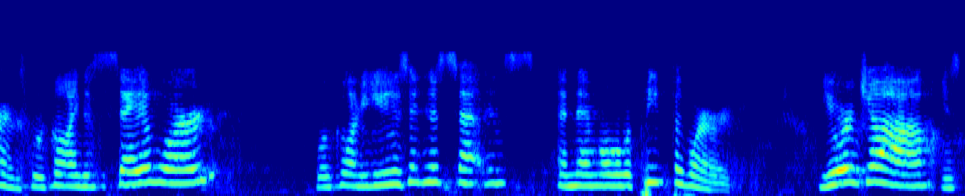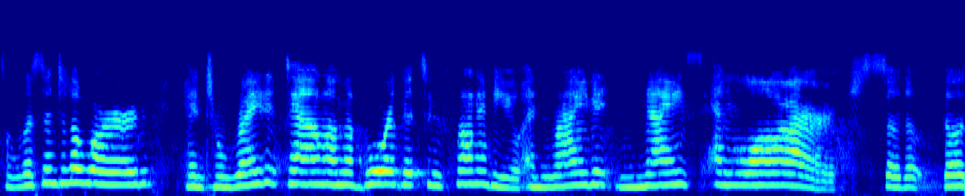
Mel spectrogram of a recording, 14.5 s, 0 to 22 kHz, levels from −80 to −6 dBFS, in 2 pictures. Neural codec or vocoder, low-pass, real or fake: codec, 16 kHz, 1 kbps, FreqCodec, smaller model; 7.2 kHz; fake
